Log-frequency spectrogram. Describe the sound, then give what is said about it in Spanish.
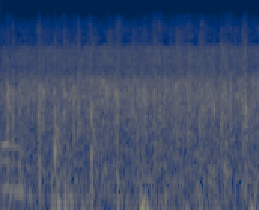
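Audience applause at a talk, a dense burst of clapping that stays loud and steady for the whole two seconds. “Un aplauso para la radio.”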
